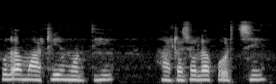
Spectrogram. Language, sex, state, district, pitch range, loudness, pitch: Bengali, female, West Bengal, Alipurduar, 205-225 Hz, -18 LUFS, 215 Hz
